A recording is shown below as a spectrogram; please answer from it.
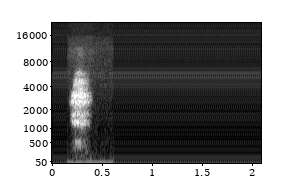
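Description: A single brief, faint intake of breath near the start, like a small gasp; otherwise near silence.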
